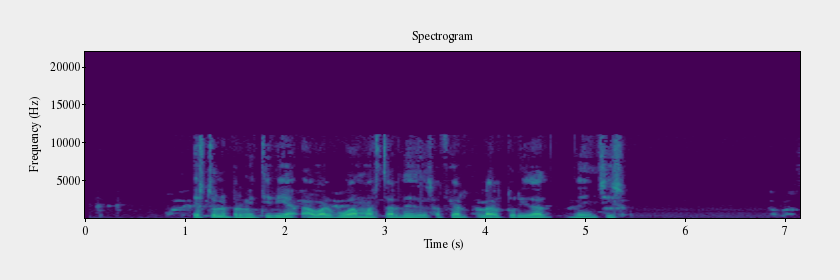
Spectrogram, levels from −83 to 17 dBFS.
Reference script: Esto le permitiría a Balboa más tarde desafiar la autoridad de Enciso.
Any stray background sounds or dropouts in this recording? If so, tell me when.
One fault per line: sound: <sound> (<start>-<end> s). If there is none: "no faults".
no faults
